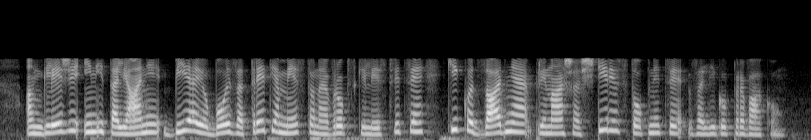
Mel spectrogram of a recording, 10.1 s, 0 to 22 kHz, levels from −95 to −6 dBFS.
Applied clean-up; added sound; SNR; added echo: none; none; none; none.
